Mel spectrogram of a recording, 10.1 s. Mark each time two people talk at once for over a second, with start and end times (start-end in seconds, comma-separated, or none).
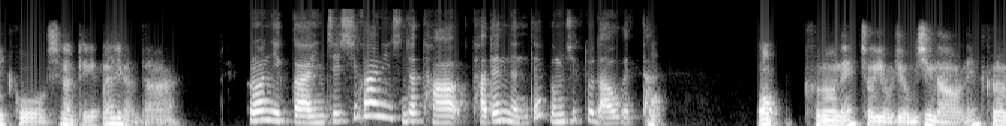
none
